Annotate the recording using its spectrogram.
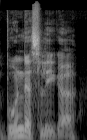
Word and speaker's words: Bundesliga: Bungula? – I'm just gonna bunga. Let you keep trying. – This is Connor trying to pronounce the German soccer league, the Bundesliga.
